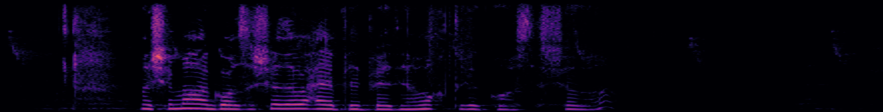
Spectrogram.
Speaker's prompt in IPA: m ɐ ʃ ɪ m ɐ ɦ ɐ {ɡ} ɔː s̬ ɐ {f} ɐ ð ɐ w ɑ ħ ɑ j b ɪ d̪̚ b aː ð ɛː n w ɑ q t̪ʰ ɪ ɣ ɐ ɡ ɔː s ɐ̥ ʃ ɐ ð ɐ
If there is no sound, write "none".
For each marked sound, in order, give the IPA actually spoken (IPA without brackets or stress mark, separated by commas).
ɡ, ʃ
